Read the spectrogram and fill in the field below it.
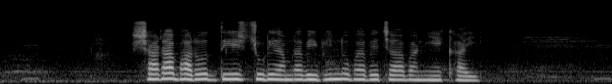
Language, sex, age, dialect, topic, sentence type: Bengali, female, 41-45, Standard Colloquial, agriculture, statement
